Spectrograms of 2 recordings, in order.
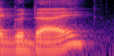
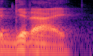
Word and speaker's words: g'day: The British say good day. We say g'day.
